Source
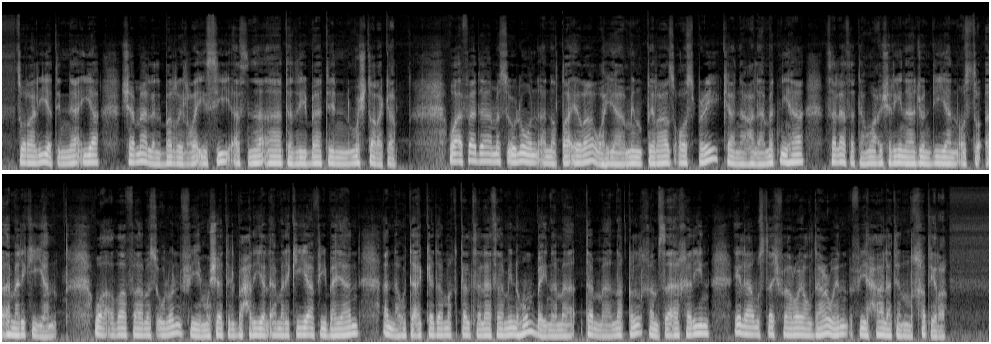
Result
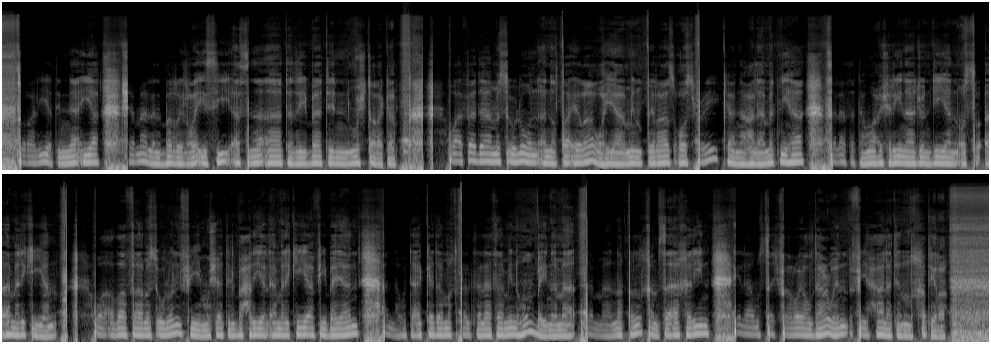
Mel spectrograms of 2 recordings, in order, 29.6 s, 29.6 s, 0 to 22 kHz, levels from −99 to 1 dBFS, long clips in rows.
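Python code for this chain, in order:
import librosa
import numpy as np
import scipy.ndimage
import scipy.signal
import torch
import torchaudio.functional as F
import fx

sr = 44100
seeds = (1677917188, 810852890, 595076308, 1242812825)

y = fx.hpss(x, sr, part='harmonic', gain_db=8)
y = fx.gate_flip(y, sr, shuts_db=-24.0, range_db=-38)
y = fx.band_squash(y, sr, depth_pct=100)
y = y * 10.0 ** (12.0 / 20.0)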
